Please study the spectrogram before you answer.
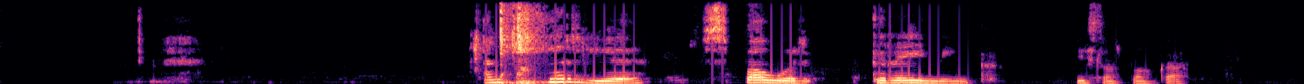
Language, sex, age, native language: Icelandic, female, 12, Icelandic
